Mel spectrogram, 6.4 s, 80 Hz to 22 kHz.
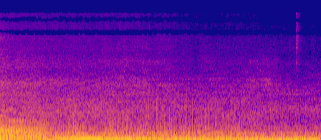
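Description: The 1993 Corvette's 500-horsepower V8 finishes a climb in revs, then eases off about a second in and settles into a steady low drone at cruise. The drone dips a little lower near the end.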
